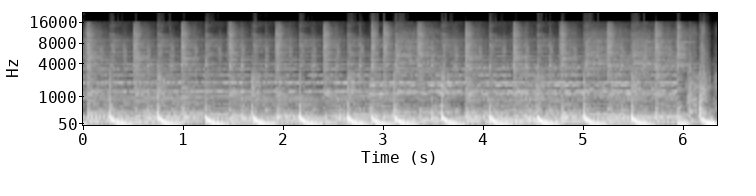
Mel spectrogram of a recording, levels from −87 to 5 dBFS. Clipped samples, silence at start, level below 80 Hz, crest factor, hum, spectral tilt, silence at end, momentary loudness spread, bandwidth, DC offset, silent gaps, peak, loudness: 3%; 0 s; -12 dBFS; 8 dB; none; -5.5 dB/octave; 0 s; 3 LU; 16.5 kHz; under 0.1%; none; 0 dBFS; -9 LUFS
